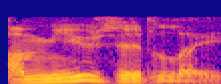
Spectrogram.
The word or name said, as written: amusedly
